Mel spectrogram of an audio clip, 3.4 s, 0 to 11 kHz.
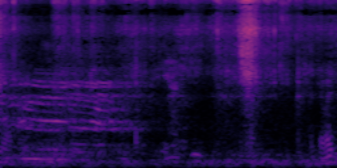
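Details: A red deer stag gives a deep, moaning rutting bellow during the September rut at Espace Rambouillet, Yvelines, on 16 September 2020, about 20 m behind the hinds, rubbing his antlers on the ground; quiet human voices nearby.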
